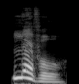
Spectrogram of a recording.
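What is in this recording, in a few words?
"level", English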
